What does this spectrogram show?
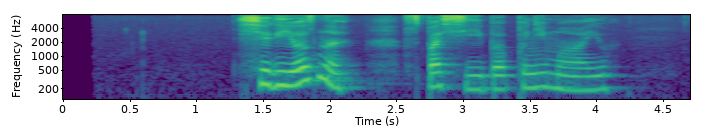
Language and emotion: Russian, positive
